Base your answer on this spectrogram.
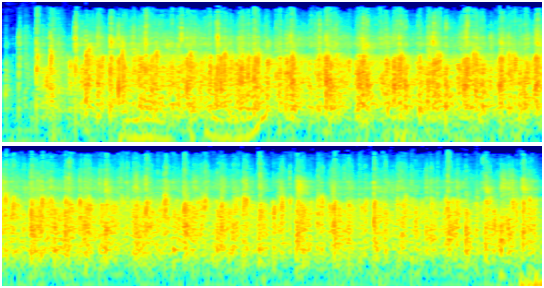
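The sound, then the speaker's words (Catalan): An audience at a political campaign event applauds the campaign helpers. Loud, even clapping swells in within the first moment and stays dense and unbroken to the end. “També m'agradaria un fort aplaudiment per ells.”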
